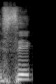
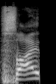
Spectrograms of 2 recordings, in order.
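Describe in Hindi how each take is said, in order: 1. स्वर 'ay' जैसा सुनाई देता है। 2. स्वर 'eye' जैसा सुनाई देता है। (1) "से कहते हैं" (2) "साय नहीं कहते"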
